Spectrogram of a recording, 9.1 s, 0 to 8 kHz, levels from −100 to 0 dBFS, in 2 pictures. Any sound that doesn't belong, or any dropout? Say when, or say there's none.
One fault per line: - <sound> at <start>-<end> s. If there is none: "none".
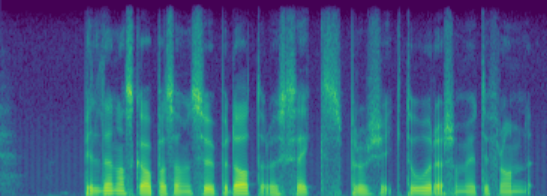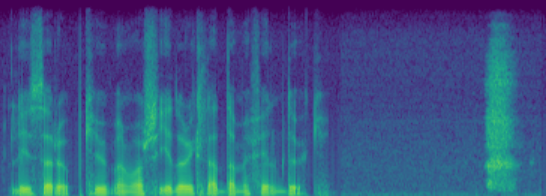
- sneeze at 8.6-9.0 s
